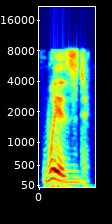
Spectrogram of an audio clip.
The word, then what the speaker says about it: whizzed: here we're going to practice the Ed ending it is whizzed whz okay one more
